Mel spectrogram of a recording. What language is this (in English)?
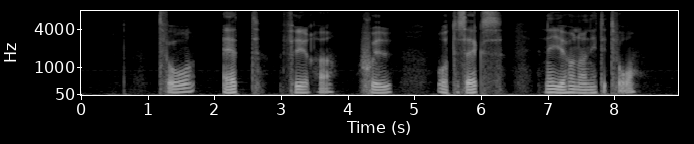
Swedish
